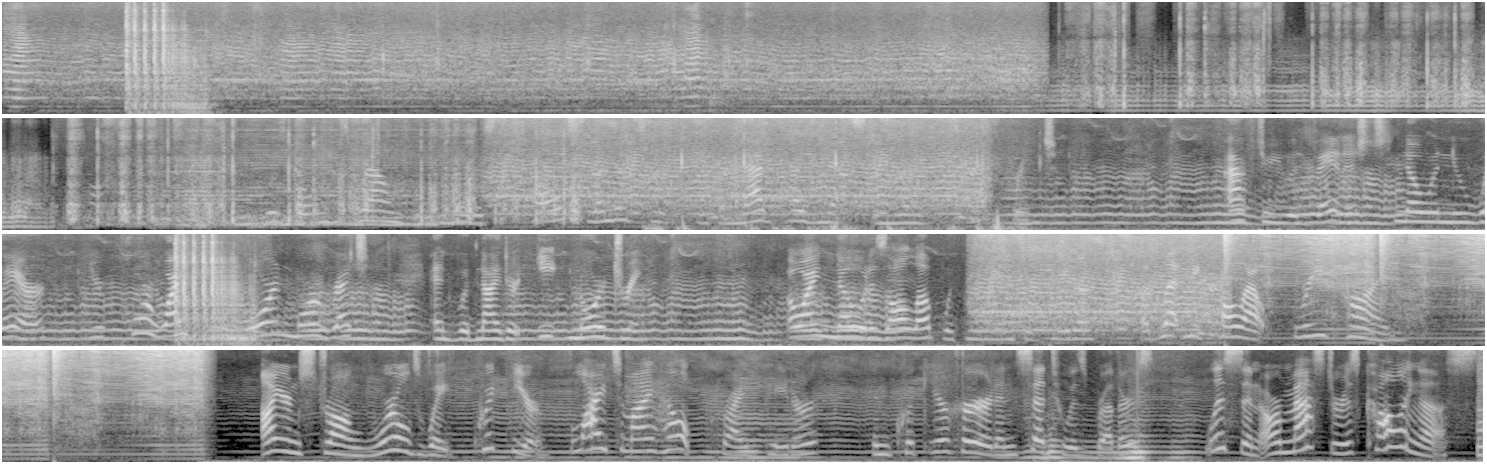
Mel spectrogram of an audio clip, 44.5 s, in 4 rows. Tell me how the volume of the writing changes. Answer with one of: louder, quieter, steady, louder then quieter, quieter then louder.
quieter.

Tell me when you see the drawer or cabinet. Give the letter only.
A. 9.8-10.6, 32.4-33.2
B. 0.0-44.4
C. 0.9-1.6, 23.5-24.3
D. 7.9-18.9
C.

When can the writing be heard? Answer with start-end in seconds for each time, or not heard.
7.9-18.9.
